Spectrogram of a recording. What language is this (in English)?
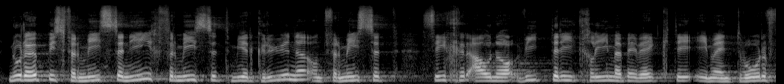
Swiss German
